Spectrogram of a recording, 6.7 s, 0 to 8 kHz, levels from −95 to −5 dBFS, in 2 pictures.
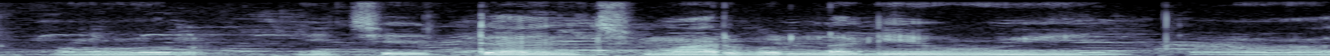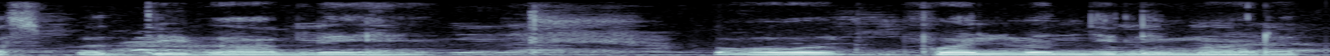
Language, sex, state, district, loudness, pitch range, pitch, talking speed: Hindi, male, Uttar Pradesh, Lalitpur, -17 LUFS, 150-175 Hz, 165 Hz, 115 wpm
